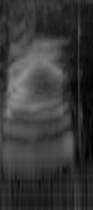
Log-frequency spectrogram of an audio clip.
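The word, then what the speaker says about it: RIAND: How do you say it? RYAN. RYAN? Yes. Okay, now if I wanted to look for a dietitian, right.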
